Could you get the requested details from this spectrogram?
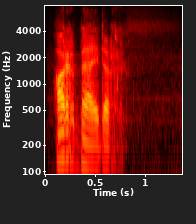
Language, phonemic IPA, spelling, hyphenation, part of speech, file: Dutch, /ˈɑr.bɛi̯.dər/, arbeider, ar‧bei‧der, noun, Nl-arbeider.ogg
- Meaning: worker, labourer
